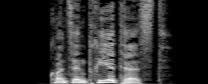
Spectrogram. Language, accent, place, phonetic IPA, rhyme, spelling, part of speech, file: German, Germany, Berlin, [kɔnt͡sɛnˈtʁiːɐ̯təst], -iːɐ̯təst, konzentriertest, verb, De-konzentriertest.ogg
- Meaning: inflection of konzentrieren: 1. second-person singular preterite 2. second-person singular subjunctive II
